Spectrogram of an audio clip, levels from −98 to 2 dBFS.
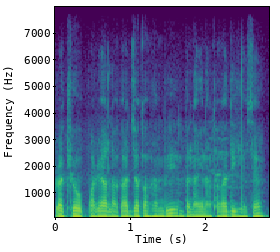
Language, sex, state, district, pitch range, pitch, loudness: Nagamese, male, Nagaland, Kohima, 100-110 Hz, 105 Hz, -16 LUFS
